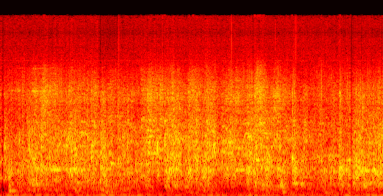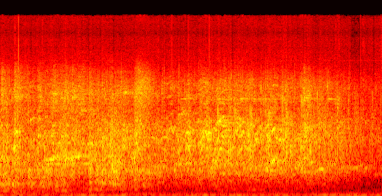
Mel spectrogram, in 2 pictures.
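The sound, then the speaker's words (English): A radio sound effect: an overstuffed hall closet's contents crash out in a long, loud, continuous avalanche of clattering and banging junk, rumbling on without pause for about eleven seconds, with no voices. “The next number on our Recollections of Radio is the most famous sound effect ever broadcast.”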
